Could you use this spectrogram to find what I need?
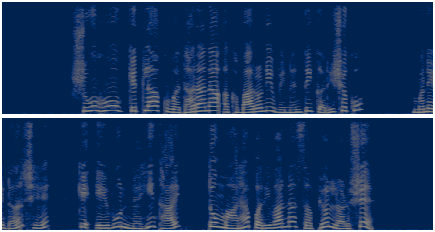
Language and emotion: Gujarati, fearful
